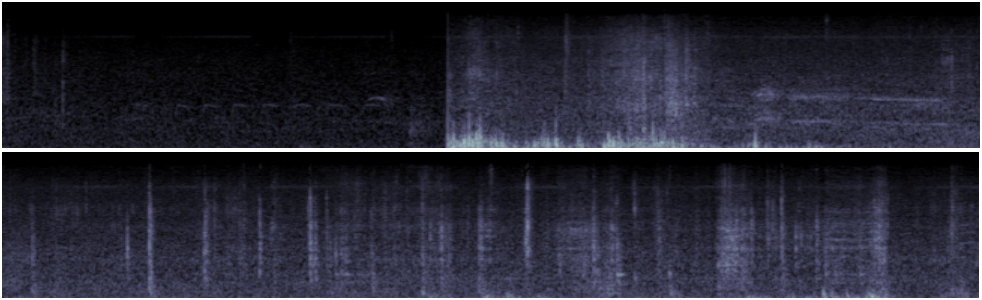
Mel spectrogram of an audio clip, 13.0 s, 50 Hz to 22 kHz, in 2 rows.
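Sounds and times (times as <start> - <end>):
rooster crowing: 4.7 - 6.7.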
